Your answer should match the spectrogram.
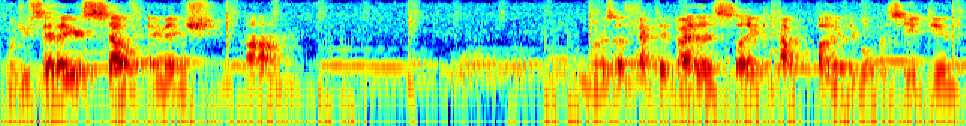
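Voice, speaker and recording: A man's voice: low voice, steady tone, moderate pace. A young man conducting a class interview, asking questions hesitantly with many ums. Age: young adult. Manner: hesitant, lots of um. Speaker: student interviewer. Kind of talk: casual interview. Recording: roomy, distant, music behind.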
